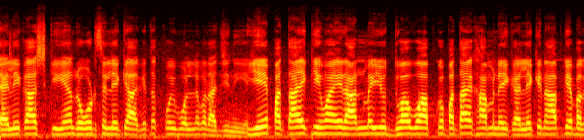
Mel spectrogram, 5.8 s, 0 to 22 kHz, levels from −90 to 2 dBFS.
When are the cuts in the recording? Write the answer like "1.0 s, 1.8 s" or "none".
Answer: 2.5 s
